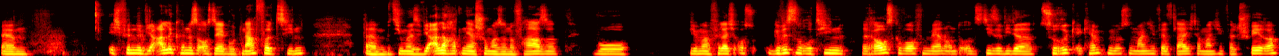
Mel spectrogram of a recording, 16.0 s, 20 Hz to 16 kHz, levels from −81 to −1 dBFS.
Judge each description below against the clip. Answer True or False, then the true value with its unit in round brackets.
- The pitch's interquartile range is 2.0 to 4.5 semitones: True (2.5 semitones)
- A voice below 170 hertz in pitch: True (140 Hz)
